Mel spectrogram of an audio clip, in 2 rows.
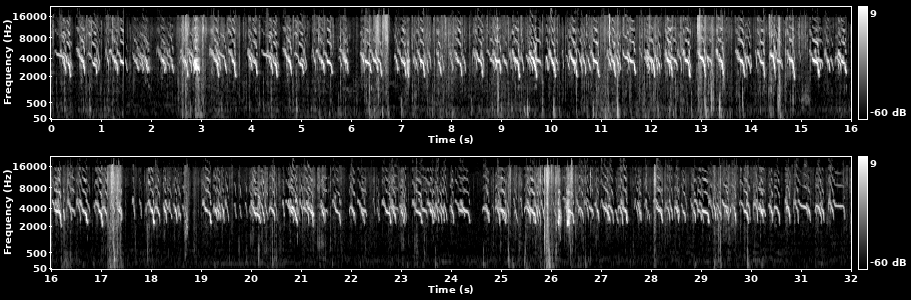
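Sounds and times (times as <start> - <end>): baby chicks peeping: 0.0 - 32.0.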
